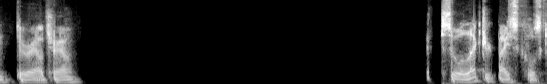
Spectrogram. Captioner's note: silence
